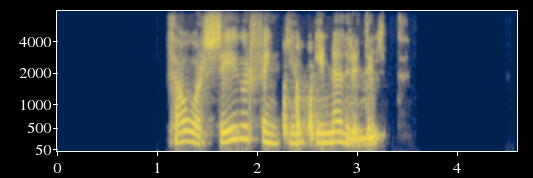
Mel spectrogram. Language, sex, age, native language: Icelandic, female, 30-39, Icelandic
